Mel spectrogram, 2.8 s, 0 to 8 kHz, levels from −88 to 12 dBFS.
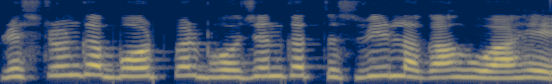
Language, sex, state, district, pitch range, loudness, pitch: Hindi, female, Arunachal Pradesh, Lower Dibang Valley, 255-305 Hz, -17 LUFS, 275 Hz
